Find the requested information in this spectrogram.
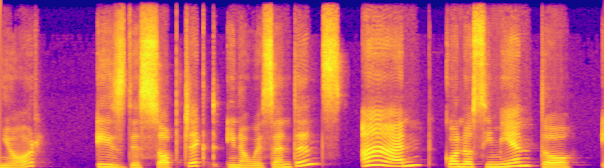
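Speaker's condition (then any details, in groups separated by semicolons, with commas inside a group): No condition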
